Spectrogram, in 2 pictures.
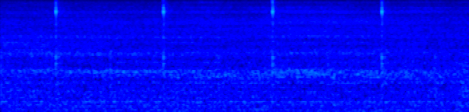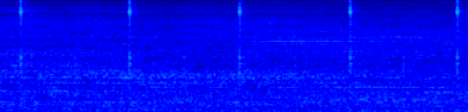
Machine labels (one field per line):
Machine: valve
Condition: normal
